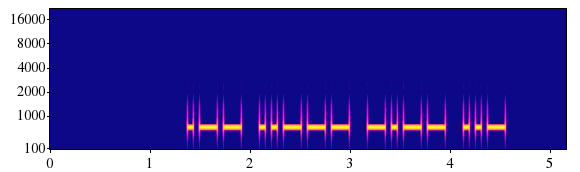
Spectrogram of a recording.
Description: Morse code, heard as a keyed tone, about 20 wpm, 700 Hz. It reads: W2YU
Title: USA Call Signs Repeated 3x 20wpm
